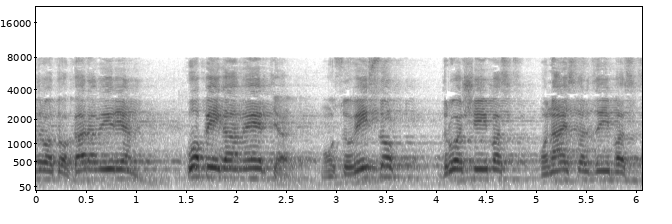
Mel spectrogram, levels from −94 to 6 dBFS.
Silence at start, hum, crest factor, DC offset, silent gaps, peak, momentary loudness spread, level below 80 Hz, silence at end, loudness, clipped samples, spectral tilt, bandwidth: 0 s; none; 18 dB; under 0.1%; none; -4 dBFS; 15 LU; -66 dBFS; 0 s; -21 LUFS; under 0.1%; -4.5 dB/octave; 8.4 kHz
